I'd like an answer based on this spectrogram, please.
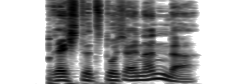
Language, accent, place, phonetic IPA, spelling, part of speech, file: German, Germany, Berlin, [ˌbʁɛçtət dʊʁçʔaɪ̯ˈnandɐ], brächtet durcheinander, verb, De-brächtet durcheinander.ogg
- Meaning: second-person plural subjunctive II of durcheinanderbringen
